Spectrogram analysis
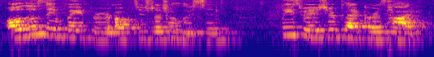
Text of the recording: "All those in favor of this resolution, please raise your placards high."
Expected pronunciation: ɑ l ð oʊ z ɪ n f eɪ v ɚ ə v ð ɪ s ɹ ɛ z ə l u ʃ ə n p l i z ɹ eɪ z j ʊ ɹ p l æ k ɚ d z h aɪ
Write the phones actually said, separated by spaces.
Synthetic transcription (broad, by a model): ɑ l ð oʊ s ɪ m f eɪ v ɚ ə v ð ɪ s ɹ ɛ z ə l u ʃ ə n p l i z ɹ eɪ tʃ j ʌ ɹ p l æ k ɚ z h aɪ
